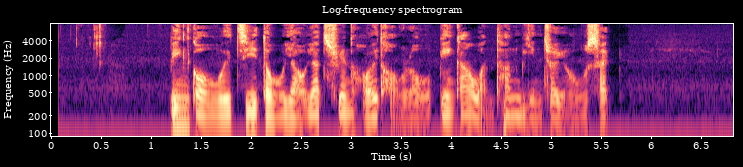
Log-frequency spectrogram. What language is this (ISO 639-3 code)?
yue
